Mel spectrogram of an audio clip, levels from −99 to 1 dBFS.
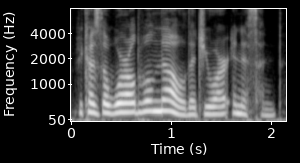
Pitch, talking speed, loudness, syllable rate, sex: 220 Hz, 250 wpm, -13 LUFS, 7.0 syllables/s, female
